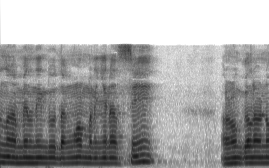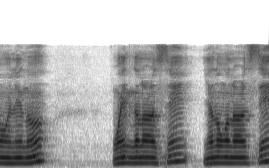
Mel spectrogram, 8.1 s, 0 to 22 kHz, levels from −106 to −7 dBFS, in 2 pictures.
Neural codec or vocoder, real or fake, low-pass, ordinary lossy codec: none; real; 7.2 kHz; AAC, 32 kbps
